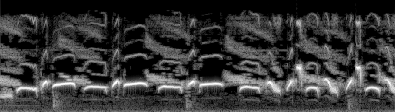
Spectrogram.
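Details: Loud Chinese Hwamei song of rich, slurred whistled notes, each rising then falling, delivered in an even run with a few faint clicks behind.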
